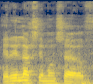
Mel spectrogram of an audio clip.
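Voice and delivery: ordinary talk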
